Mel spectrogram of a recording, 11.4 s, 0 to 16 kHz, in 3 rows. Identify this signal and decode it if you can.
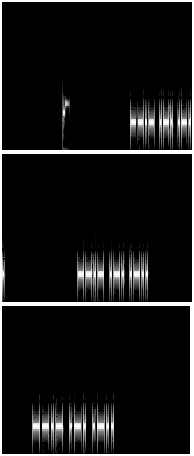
Morse code, heard as a keyed tone, about 30 wpm, 700 Hz. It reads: QRL QRL QRL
